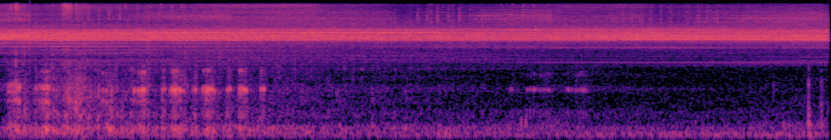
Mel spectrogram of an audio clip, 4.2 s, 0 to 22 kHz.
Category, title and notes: Sound effects > Animals
Water Birds - Anhinga; Croak and Flapping Wings
An anhinga, otherwise known as an American darter, flies away to another pond while vocalizing. Recorded with an LG Stylus 2022 at Hawk's Point Golf Course in Vidalia, Georgia, United States.
nature, snakebird, darter, croak, flap, swamp, wing, wetland, bird, anhinga, fly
